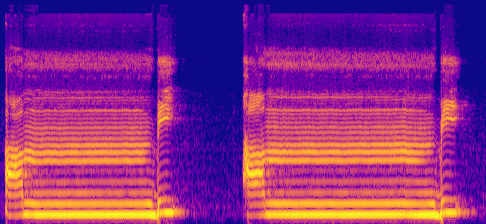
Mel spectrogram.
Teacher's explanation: یہاں پر غنہ ہوگا، یعنی اخفا کا، چھپا کر اس کو پڑھیں گے، ناک میں ایک الف کی مقدار غنہ کیا جائے گا۔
